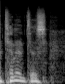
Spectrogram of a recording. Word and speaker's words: tinnitus: Tinnitus? Tinnitus? How do you say? Yeah, tinnitus.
